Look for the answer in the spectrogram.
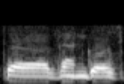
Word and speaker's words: Van Gogh: And I stayed there, and I went, later on, I went to Paris to visit Van Gogh's grave. – Mm-hmm. – Van Gogh, actually, is the proper pronunciation.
